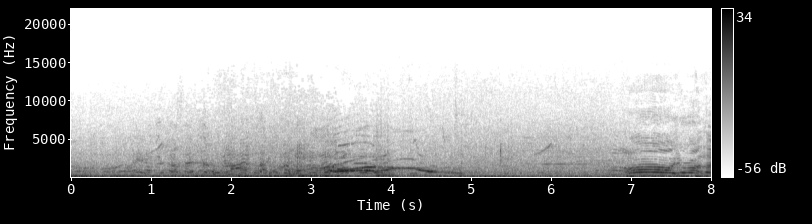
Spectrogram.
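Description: Steel roller coaster train running along its track with a steady low rumble, riders' shouts rising and falling about three to four seconds in. A person's voice comes in near the end.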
